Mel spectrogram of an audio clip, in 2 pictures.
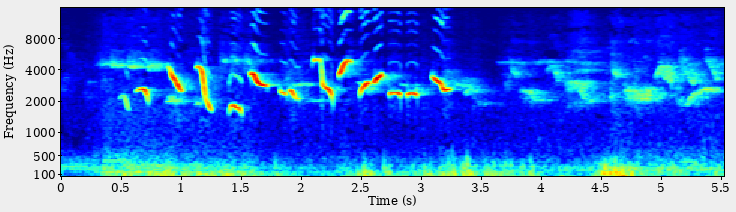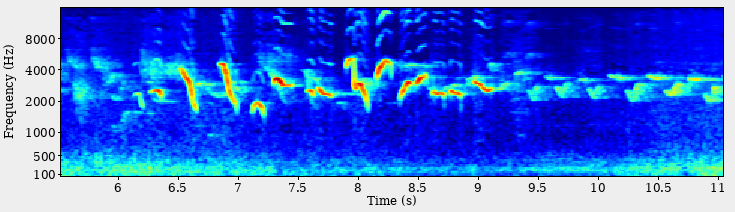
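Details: Crested white-eye from Flores, an actively singing bird with a filled-in song style, used as a master recording to train other birds: rapid bursts of high, varied chirps and sweeping whistled notes in two long phrases separated by a short pause.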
